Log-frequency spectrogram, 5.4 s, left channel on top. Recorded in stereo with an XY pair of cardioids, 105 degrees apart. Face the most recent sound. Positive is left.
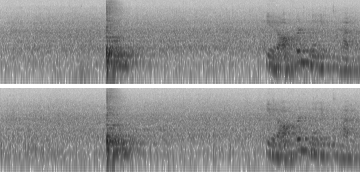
turn(degrees=20)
